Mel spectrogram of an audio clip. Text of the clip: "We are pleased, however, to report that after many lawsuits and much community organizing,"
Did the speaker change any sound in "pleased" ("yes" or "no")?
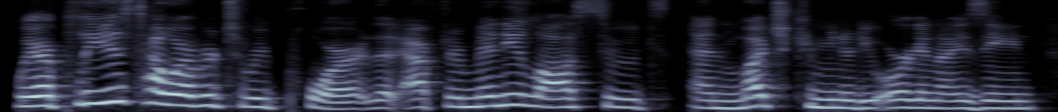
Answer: no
